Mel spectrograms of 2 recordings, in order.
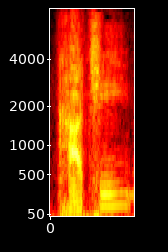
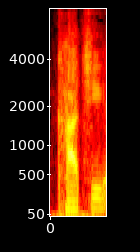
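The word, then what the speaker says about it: Caci: The the road rage incident with uh Peter Cachi. I think that's how you say his name, c a c i, Cachi. I think that's how they said it.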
